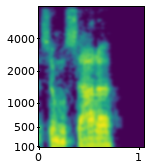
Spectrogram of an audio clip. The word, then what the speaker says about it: Samosata: Lucian of Samosata, or how do you say that? Samosata? Mm-hmm.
